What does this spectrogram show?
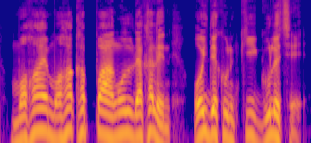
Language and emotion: Bengali, neutral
